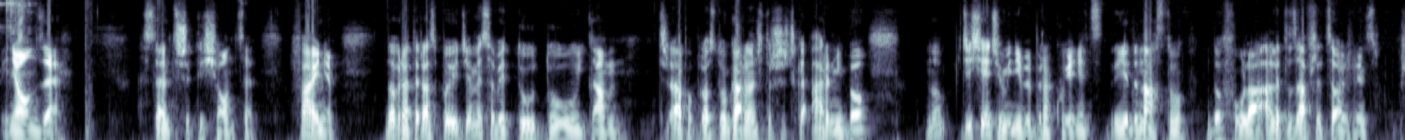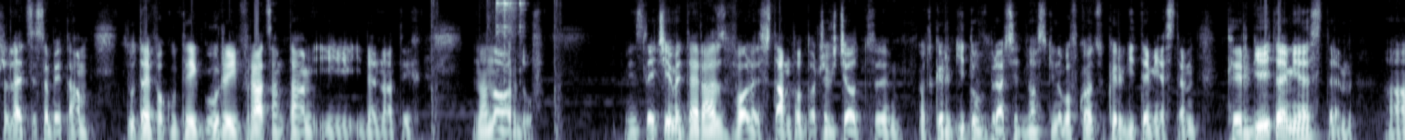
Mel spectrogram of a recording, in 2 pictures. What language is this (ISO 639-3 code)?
pol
